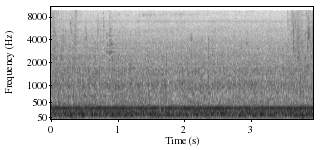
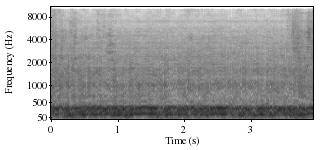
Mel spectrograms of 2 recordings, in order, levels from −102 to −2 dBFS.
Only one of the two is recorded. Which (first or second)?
first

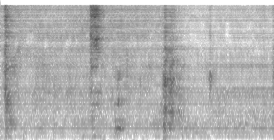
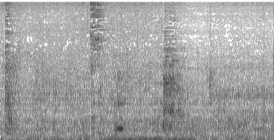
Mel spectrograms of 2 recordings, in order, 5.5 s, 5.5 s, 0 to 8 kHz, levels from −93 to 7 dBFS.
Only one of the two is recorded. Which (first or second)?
second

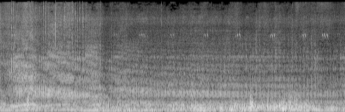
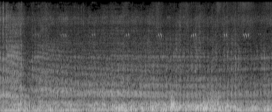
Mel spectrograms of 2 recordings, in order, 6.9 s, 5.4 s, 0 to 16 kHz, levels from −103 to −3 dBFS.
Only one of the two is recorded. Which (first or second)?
second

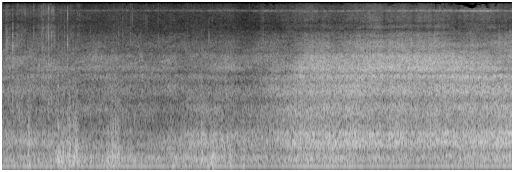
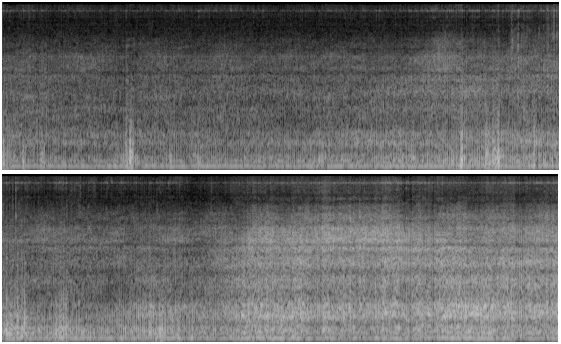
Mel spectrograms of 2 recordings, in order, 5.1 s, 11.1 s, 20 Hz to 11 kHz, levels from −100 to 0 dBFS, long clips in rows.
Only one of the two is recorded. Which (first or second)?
first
